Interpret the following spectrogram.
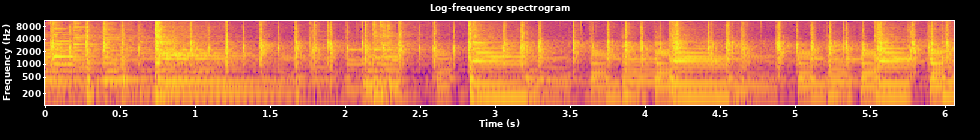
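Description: Flamenco guitar music: an acoustic guitar playing plucked melodic phrases broken by sharp strummed chords.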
